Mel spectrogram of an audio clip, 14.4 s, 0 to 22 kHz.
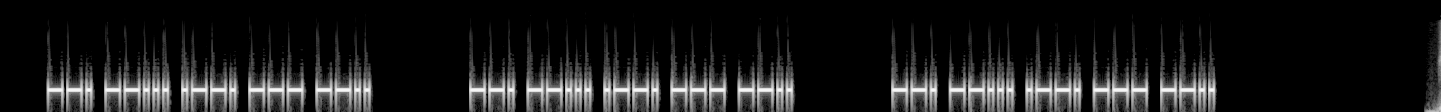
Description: Morse code, heard as a keyed tone, about 25 wpm, 700 Hz. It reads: G7POZ G7POZ G7POZ
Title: DXCC-100 Call Signs - 5 Characters - Repeated 3x - 25wpm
